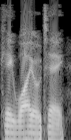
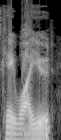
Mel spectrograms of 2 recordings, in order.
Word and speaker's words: coyote: every night without exception coyote pronounced kyot and in some regions Kut is a native Mexican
